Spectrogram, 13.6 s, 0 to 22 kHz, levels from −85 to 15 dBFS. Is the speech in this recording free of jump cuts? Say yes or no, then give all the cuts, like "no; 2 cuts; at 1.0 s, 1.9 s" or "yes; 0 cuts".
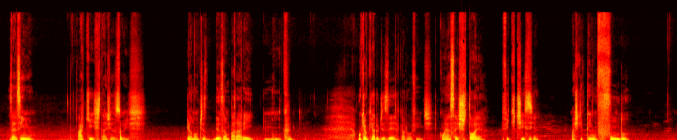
yes; 0 cuts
